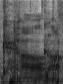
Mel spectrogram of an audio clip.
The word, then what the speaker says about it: Caen: How do you say C-A-E-N in France? Is it Caen? It's not K-N, is it? Is it Caen? They're hardcore. Ooh, from Caen. – I would say Caen, yeah.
